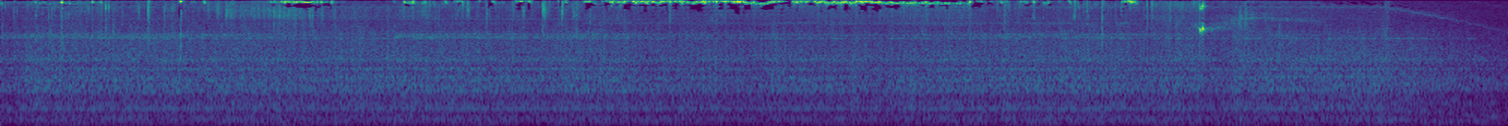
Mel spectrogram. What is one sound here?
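A drill bit grinds and scrapes into spinning metal.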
